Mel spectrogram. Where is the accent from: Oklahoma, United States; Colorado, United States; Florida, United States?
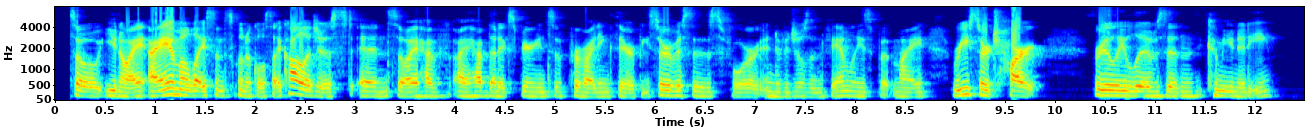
Oklahoma, United States; Choctaw; moved away as an adult; now in Chicago, United States; I grew up in Choctaw, Oklahoma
